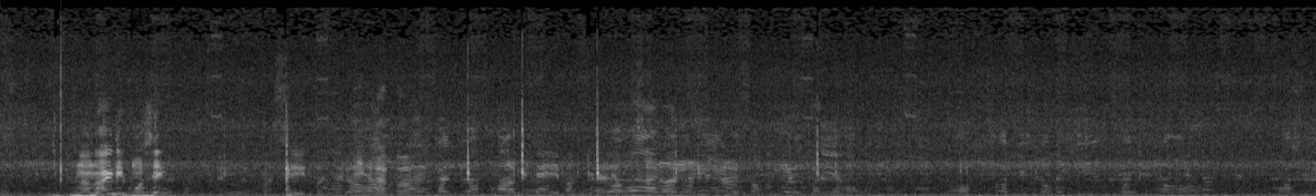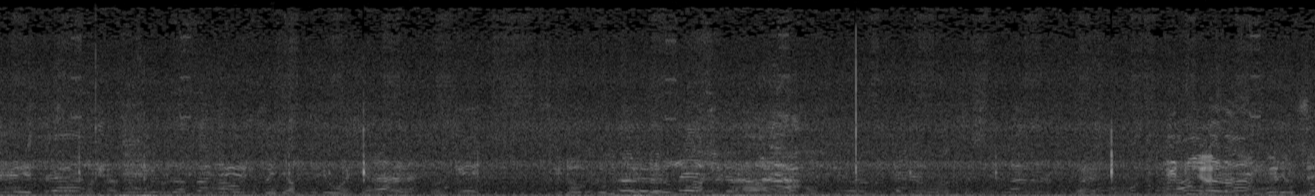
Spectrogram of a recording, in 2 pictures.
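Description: Several men talk and call out nearby, outdoors.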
